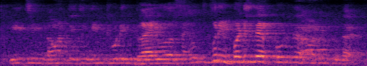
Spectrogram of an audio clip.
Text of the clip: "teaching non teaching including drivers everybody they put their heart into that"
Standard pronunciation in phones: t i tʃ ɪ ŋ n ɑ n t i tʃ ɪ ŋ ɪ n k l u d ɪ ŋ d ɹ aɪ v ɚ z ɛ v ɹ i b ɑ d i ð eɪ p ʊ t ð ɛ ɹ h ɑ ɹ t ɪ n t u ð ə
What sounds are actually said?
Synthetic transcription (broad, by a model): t i tʃ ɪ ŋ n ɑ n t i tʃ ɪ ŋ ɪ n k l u d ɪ ŋ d ɹ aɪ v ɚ s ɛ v ɹ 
